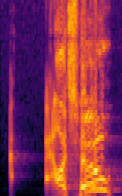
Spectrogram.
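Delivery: very high, loud startled question; mock baffled boss. Boss hearing an unknown caller's name, mock baffled squawk. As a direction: squawk it in exaggerated bewilderment.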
